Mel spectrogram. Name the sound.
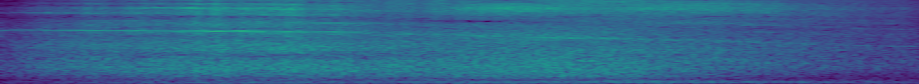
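airplane cabin engine drone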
